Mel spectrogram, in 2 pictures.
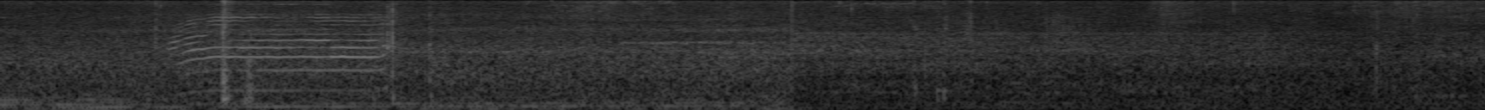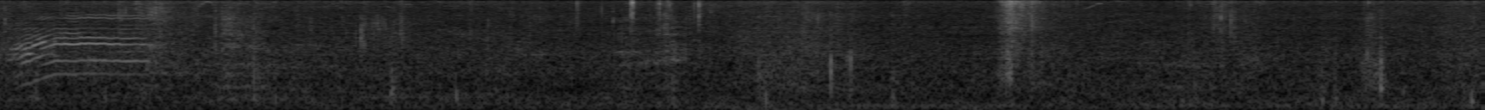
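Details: Park-dwelling long-haired brown tabby cat meows while being petted: one loud, bright, drawn-out meow at the start, a shorter softer meow a few seconds later, then quieter rustling and outdoor background hum.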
